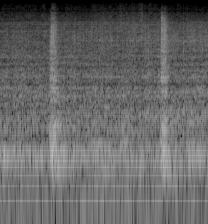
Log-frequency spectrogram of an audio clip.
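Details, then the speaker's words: Mr. Coffee tea kettle filled to maximum, heating; steady soft hiss with two short crackling bursts, an odd noise of unclear cause while heating. "Making some noise. I don't know if you can hear that. It's weird."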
